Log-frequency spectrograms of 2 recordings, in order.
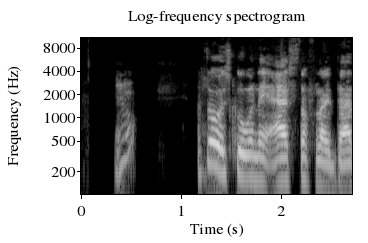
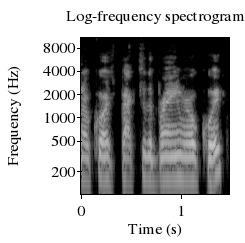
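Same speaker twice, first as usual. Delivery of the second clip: ordinary delivery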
